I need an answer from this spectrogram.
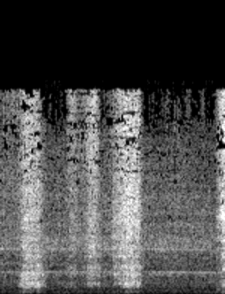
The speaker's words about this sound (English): You got to blow your nose. I'm warning you. I have to blow my nose. I'm sorry.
